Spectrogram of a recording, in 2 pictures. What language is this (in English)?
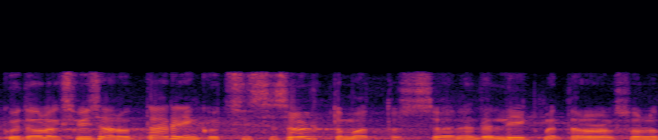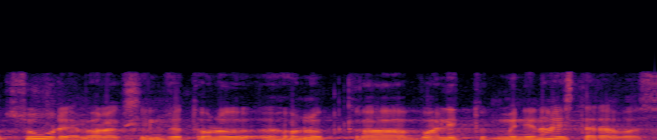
Estonian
